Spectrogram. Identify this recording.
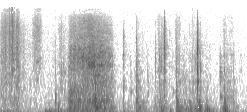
Crumple and slide
cloth, fabric, hiss, metal, object, slide, swish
